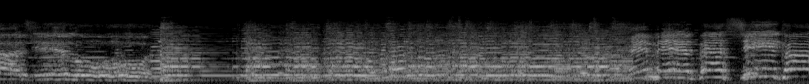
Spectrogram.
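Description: Albanian folk song: a sung line with a wavering, ornamented melody trails off about a second and a half in, the instruments carry the tune alone for a few seconds, and the singing comes back in near the end.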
